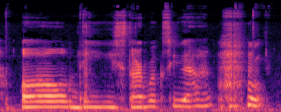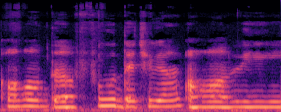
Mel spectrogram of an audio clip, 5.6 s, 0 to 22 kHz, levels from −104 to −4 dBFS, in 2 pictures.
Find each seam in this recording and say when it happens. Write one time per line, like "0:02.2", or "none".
0:04.6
